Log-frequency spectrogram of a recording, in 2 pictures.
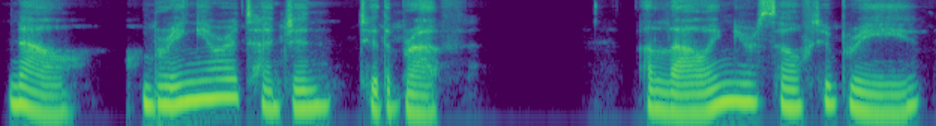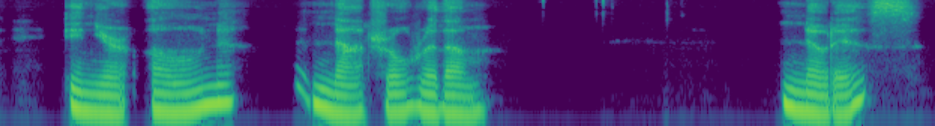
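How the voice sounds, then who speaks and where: A woman narrating a guided meditation for beginners as the guide, speaking calmly and gently, in measured phrases with pauses. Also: lowish voice, no echo, clean studio sound.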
